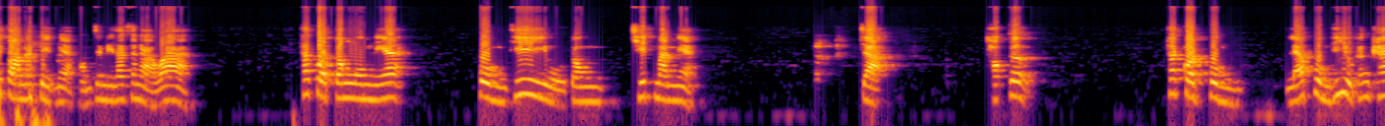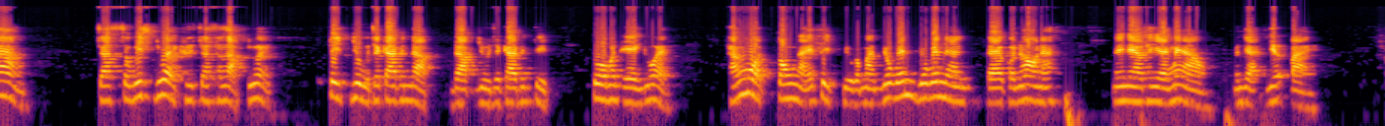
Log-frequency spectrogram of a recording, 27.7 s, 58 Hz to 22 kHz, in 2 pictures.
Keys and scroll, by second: 0.3 ctrl+s.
